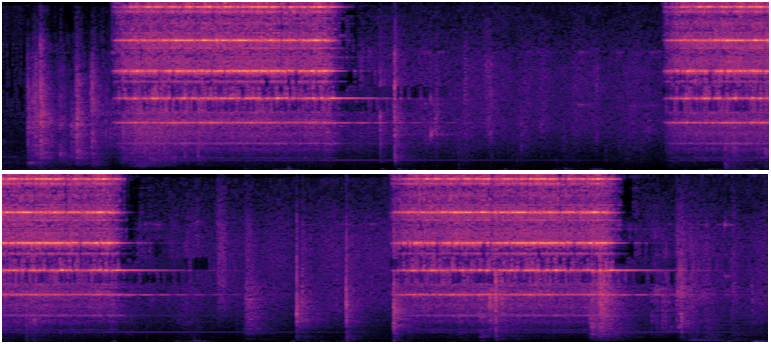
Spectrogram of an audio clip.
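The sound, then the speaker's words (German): Electric theatre signal tone, the third call summoning the audience to their seats, rings out in three long, loud, bright bursts of two to three seconds each, separated by quieter gaps. “Das war das dritte Tonzeichen.”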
